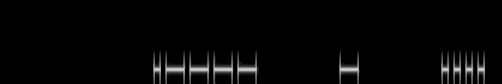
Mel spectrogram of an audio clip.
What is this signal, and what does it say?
Morse code, heard as a keyed tone, about 20 wpm, spaced as for 8 wpm, 700 Hz. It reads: 1TH
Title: 093 Lesson 16e - Letter c - Three Characters 20wpm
